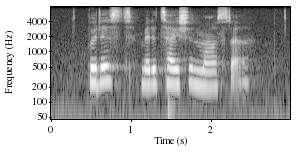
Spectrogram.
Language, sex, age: English, female, 21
